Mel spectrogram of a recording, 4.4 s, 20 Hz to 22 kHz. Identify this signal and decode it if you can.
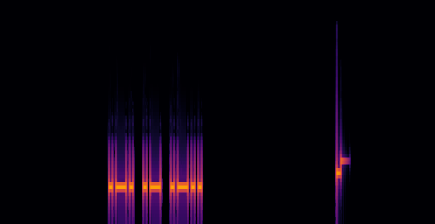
Morse code, heard as a keyed tone, about 36 wpm, 700 Hz. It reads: RAL
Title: Top Three Letter Combinations in Words 35wpm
